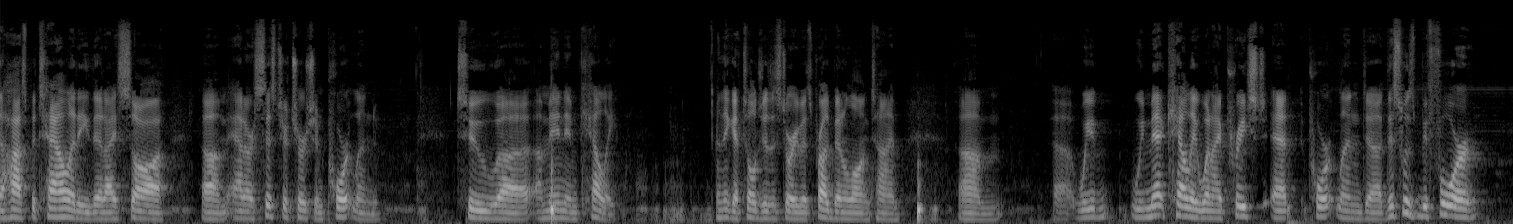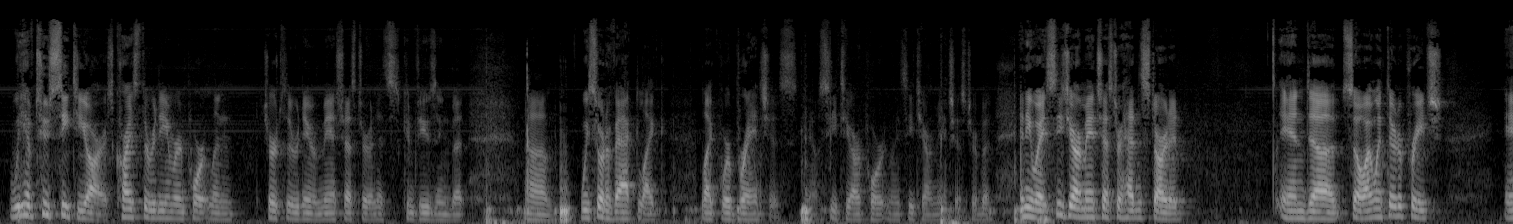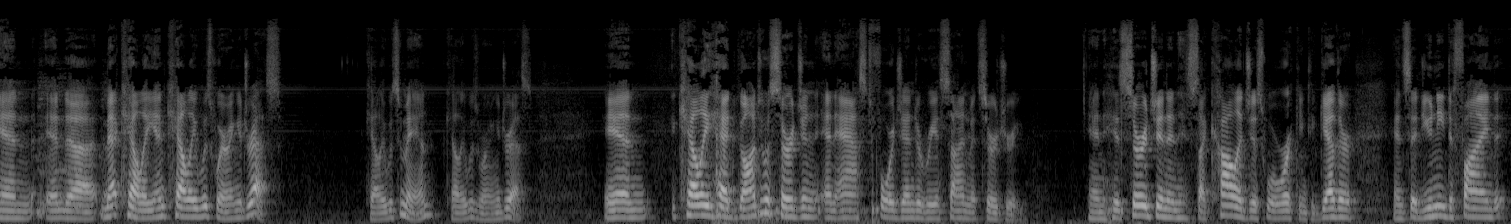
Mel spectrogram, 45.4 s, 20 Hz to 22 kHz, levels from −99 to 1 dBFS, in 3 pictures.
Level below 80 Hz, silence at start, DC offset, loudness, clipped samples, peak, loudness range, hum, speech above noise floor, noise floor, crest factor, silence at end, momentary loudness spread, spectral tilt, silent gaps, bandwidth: -68 dBFS; 0 s; under 0.1%; -42 LUFS; under 0.1%; -20 dBFS; 7 LU; none; 34 dB; -76 dBFS; 22 dB; 0.05 s; 17 LU; -4.5 dB/octave; none; 15.5 kHz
